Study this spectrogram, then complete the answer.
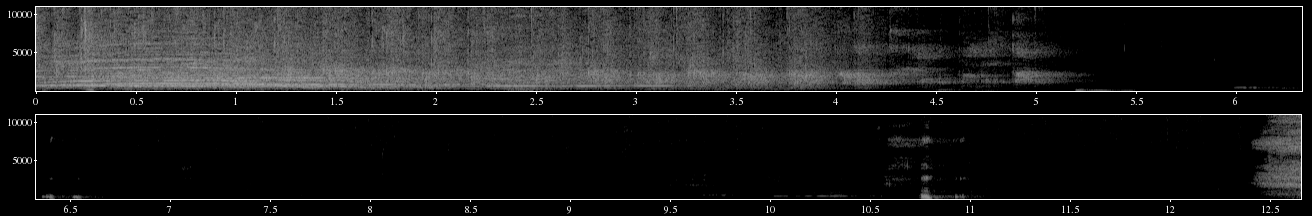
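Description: An audience applauds competition winners at an oratorical contest, a loud burst of clapping that fades out over several seconds, followed by near silence with a few faint knocks and shuffles.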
